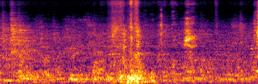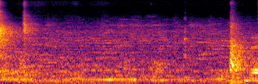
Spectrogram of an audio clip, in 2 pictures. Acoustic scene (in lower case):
cafe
